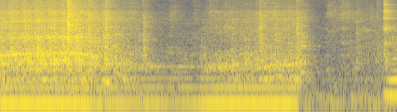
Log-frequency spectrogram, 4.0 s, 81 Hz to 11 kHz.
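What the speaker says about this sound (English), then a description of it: "let's start off with a straight stitch" A Kenmore 158.13500 sewing machine running a straight stitch, a steady humming whir with rapid needle clatter that runs for about three seconds, stops briefly, then restarts at the very end; no one speaks.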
